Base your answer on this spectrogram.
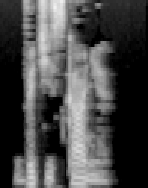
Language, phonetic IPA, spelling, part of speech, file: Polish, [ˌvɨt͡ɕiˈskãɲɛ], wyciskanie, noun, Pl-wyciskanie.ogg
